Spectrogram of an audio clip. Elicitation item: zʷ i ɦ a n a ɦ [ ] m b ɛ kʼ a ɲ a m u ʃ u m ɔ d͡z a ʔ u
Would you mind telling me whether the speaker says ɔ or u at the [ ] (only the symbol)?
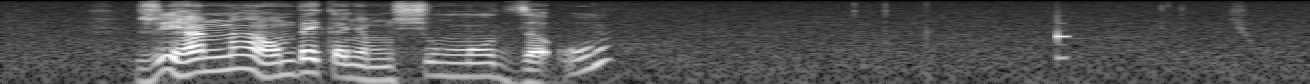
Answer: ɔ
